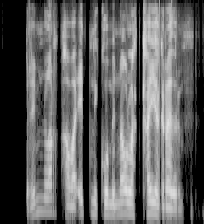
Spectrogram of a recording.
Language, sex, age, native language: Icelandic, male, 30-39, Icelandic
